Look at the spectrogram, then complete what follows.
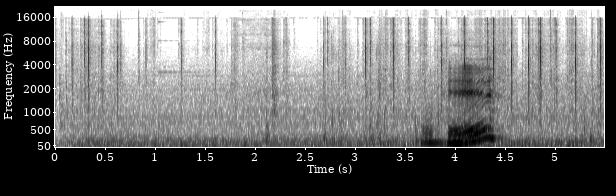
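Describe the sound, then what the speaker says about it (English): A typewriter in the video game Disco Elysium clatters with scattered, irregular key strikes throughout. A voice speaks briefly and a short, rising tonal sound cuts in near the end. "Evrart Clare clatters away on his typewriter, willfully indifferent to your presence"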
